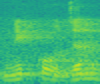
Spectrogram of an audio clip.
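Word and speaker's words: pnictogen: जिसे निकोजन कहते हैं पी साइलेंट रहता है इसमें जिसे निकोजन कहते हैं बच्चों ये क्या लिखा हुआ है क्या लिखा हुआ है हां नीट नहीं है नाइट है नाइट में जी और एच दोनों साइलेंट होते है उसी टाइप में इसमें कौन साइलेंट है प साइलेंट है निकोजन जैसे तुम लिखते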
